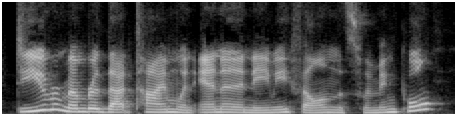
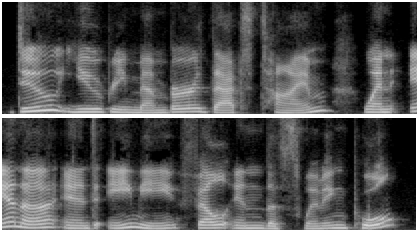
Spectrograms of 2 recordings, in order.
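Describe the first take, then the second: First: The words run together with linked sounds. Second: The words are said separately, without linking. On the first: The speaker calls it right. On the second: The speaker calls it wrong.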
